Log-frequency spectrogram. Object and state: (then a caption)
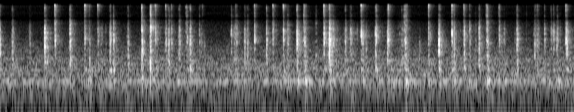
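Plastic computer keyboard. A hand types rapidly on a backlit plastic computer keyboard, tapping the keys with fingertips and nails. Dozens of quick, crisp clicks with almost no ring follow one another in a steady stream, with a brief lull near the middle. The sound is bright and clicky, with no low-end weight.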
